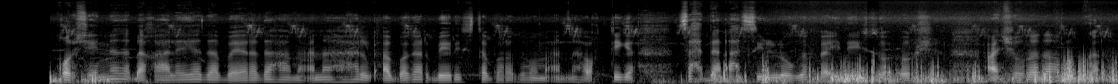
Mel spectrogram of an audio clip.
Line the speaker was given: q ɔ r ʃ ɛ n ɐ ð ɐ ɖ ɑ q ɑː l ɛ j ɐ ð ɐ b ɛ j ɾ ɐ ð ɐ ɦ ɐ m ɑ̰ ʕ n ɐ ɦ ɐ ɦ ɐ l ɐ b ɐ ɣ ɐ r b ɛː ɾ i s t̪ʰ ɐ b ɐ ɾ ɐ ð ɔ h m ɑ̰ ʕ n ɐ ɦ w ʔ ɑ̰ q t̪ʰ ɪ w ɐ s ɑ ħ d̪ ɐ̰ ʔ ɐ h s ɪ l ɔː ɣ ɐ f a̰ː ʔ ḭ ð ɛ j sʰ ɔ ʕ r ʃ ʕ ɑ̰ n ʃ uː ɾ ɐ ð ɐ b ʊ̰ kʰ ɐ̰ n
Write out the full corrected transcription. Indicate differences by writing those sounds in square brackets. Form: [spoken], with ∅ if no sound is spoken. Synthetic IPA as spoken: q ɔ r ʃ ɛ n ɐ ð ɐ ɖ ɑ q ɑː l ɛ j ɐ ð ɐ b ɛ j ɾ ɐ ð ɐ ɦ ɐ m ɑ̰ ʕ n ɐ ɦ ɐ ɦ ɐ l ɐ b ɐ ɣ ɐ r b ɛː ɾ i s t̪ʰ ɐ b ɐ ɾ ɐ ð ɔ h m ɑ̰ ʕ n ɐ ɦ w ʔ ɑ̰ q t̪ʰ ɪ [ɣ] ɐ s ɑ ħ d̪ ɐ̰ ʔ ɐ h s ɪ l ɔː ɣ ɐ f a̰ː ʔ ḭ ð ɛ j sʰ ɔ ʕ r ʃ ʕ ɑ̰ n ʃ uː ɾ ɐ ð ɐ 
